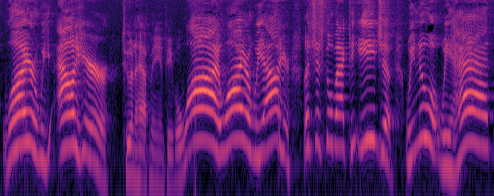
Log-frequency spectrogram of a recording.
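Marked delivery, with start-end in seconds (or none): 0.0-1.6 high, loud, slow whine; whining Israelites. Retold or imitated. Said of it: "they're just like". 2.7-7.4 very high, loud whining complaint; whining Israelites. Retold or imitated. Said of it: "whining and crying".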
